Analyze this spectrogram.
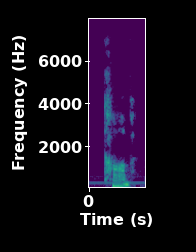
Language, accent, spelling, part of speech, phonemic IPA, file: English, Southern England, carb, noun, /kɑːb/, LL-Q1860 (eng)-carb.wav
- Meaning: 1. Clipping of carbohydrate 2. Clipping of carburetor or carburettor 3. The hole on a pipe which is covered and opened to control the inflow of air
